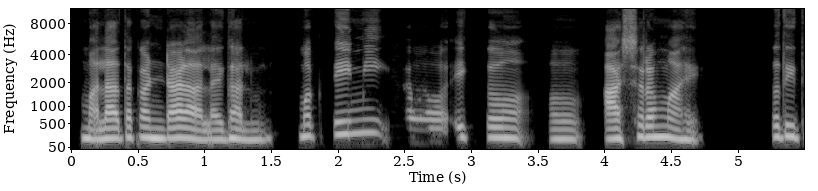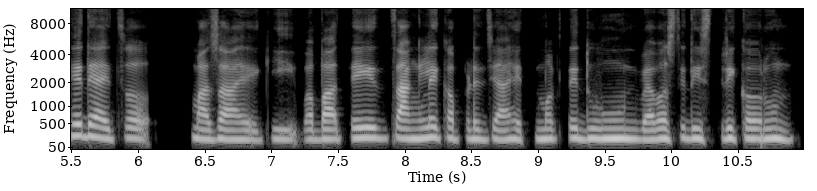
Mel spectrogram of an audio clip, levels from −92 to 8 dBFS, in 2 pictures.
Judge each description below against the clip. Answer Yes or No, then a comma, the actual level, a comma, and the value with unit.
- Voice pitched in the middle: No, high, 195 Hz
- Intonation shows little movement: Yes, narrow, 2.1 semitones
